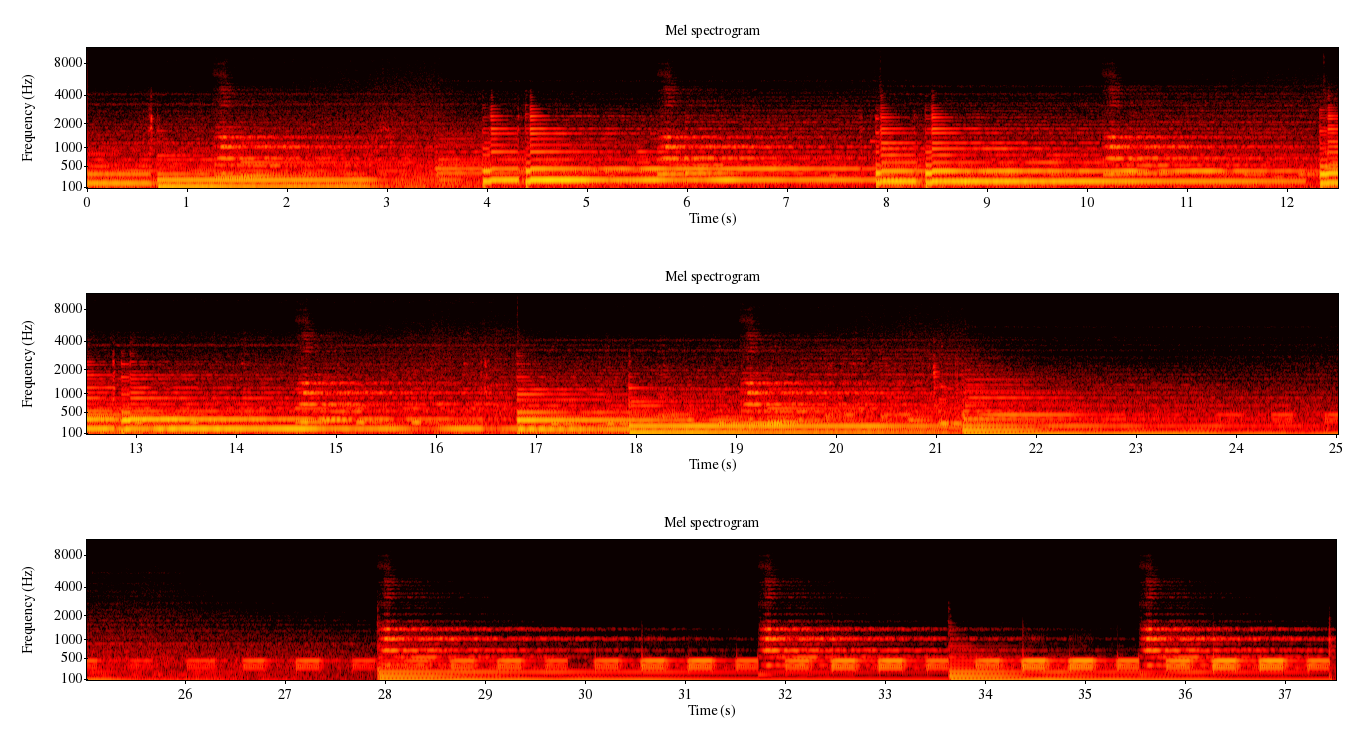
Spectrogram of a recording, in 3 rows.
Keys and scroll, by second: 0.1 shift+s, 1.3 s, 2.5 s, 3.1 shift+s, 3.2 shift+s, 13.1 s, 13.5 s, 15.3 shift+s, 15.9 s, 17.7 shift+s, 22.0 shift+s, 22.5 s, 24.7 shift+s, 25.5 s, 27.3 s, 34.6 s.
